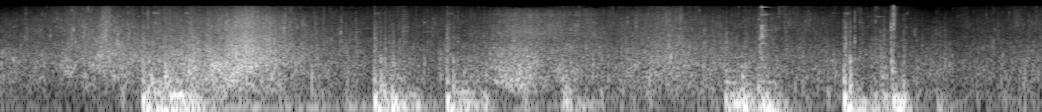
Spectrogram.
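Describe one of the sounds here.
Footsteps thump on a wooden deck.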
